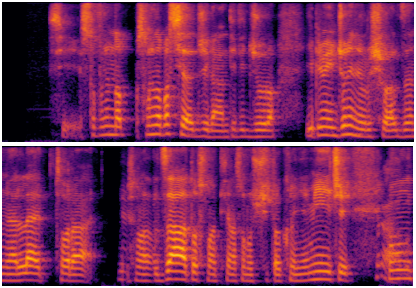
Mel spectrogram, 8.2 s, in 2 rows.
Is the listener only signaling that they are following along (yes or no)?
yes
